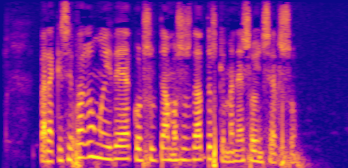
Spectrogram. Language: Galician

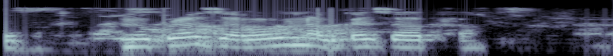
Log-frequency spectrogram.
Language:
Kinyarwanda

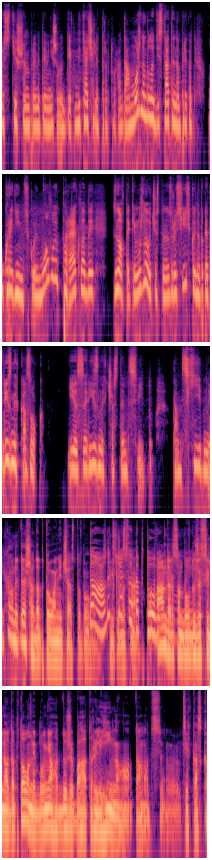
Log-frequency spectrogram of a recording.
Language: Ukrainian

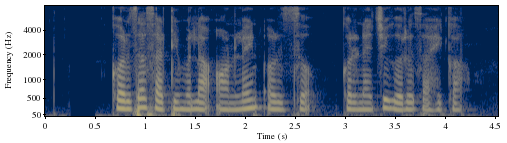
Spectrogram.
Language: Marathi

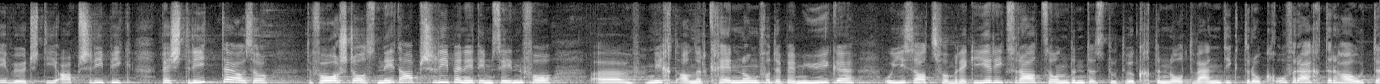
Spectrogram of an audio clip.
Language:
Swiss German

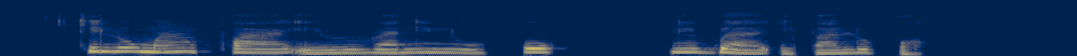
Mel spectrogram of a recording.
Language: Yoruba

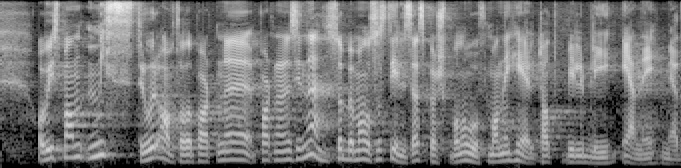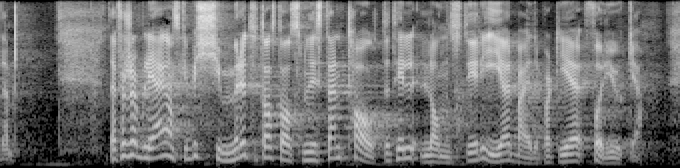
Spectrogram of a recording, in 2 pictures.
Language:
Norwegian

